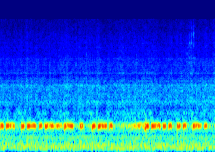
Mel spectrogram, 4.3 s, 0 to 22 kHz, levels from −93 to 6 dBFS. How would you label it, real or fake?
fake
